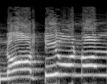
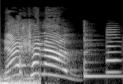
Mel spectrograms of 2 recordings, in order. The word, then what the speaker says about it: national: আই ন্যাটি ও এন এ নাটি কি ওটা নটিওল না ওটা ন্যাশনাল বল কি লেখা আছে বল ন্যাশনাল কান্না বন্ধ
